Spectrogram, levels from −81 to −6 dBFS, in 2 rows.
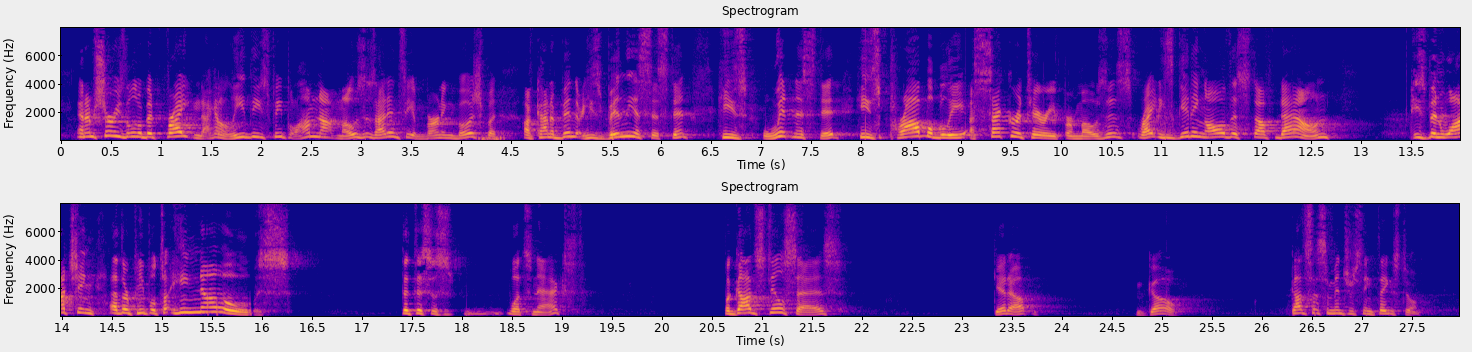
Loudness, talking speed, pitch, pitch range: -28 LUFS, 165 wpm, 230 Hz, 200-270 Hz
